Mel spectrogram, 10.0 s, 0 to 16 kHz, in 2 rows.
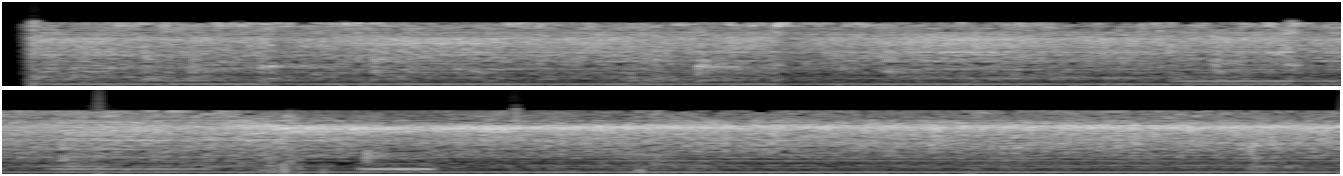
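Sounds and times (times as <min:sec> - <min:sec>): bottling machine humming and hissing: 0:00.1 - 0:10.0
short low tones: 0:04.4 - 0:06.7.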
